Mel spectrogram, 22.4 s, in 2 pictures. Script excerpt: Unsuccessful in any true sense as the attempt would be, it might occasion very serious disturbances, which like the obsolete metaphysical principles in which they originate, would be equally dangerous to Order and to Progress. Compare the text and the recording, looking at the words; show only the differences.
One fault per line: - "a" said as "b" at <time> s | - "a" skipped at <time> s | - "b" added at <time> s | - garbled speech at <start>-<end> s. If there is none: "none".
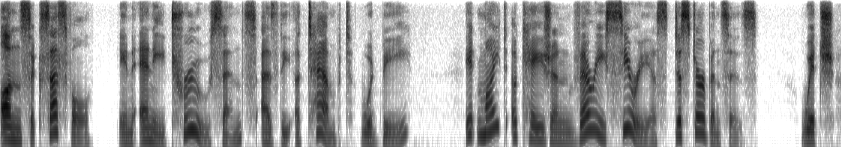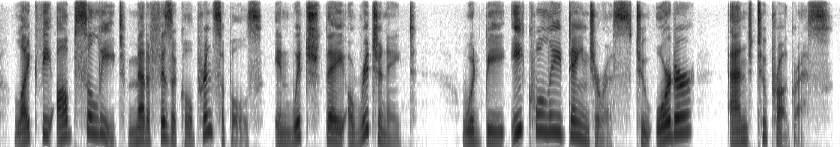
none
